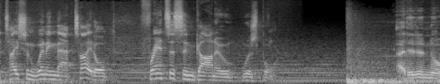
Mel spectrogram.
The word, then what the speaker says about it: Ngannou: And then we just settled on Ngannou.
